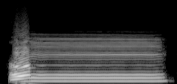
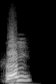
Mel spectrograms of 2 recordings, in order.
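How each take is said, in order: First: The final m is held with a nasal hum. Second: The final m is cut off abruptly. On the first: "tidak boleh dibaca dengung seperti contoh hum" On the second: "atau dihentak seperti contoh hum"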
